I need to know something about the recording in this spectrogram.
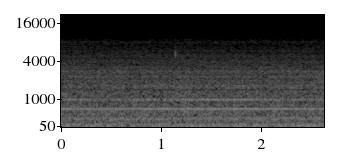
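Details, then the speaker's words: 2008 Mac Pro restarting during a macOS Monterey install: a loud, steady rush of air with a faint constant hum and no change in pitch. The exhaust fan runs at full speed for an unknown reason; fan control software only works once the machine is booted. "The exhaust fan on this machine does tend to ramp up and run at full speed. I don't really know why that is,"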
